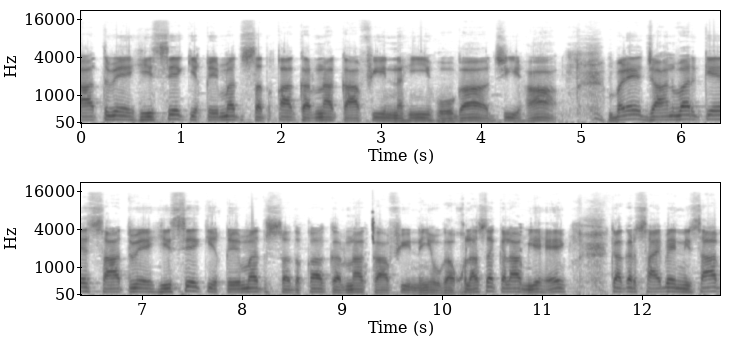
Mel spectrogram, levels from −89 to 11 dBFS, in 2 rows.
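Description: Corrupt frames decoded at 1.15–1.23 s, 9.22–9.32 s (loudest) and 10.77–10.79 s: damaged bits misplace energy across a few frames, showing as stray spectrogram blocks and brief waveform glitches.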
